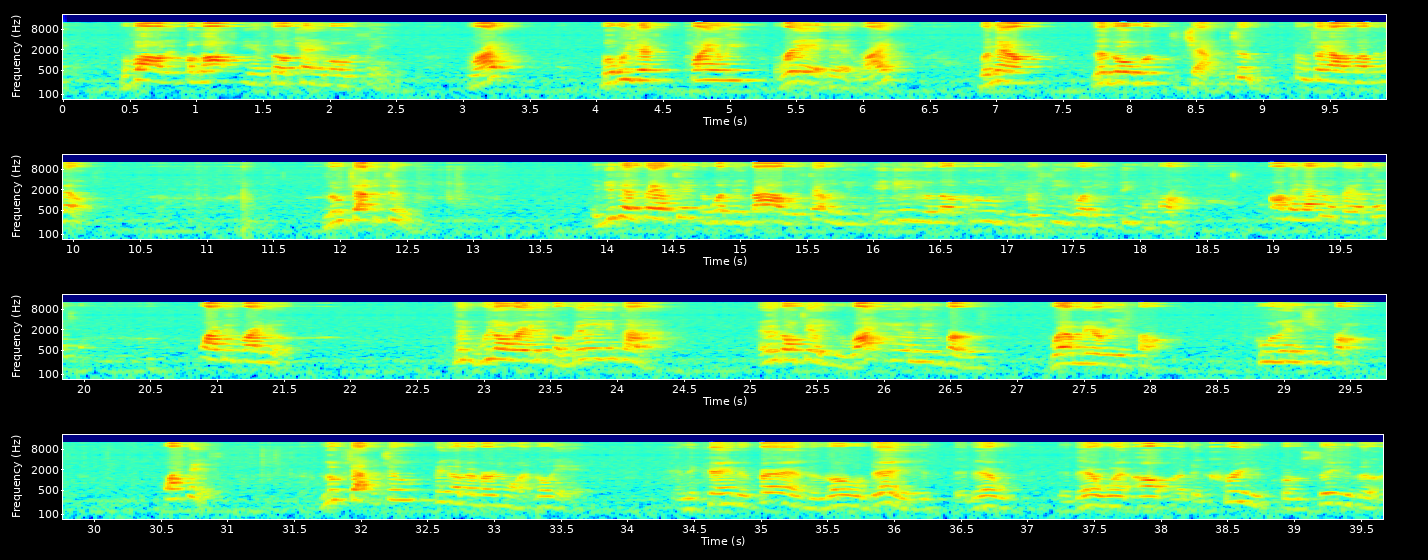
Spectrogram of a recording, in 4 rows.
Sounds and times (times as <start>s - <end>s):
Speech: 0.0s - 10.2s, 11.9s - 12.7s, 13.9s - 21.6s, 22.8s - 24.4s, 25.0s - 28.2s, 28.8s - 29.7s, 30.5s - 31.0s, 31.7s - 39.6s
Inside, small room: 0.0s - 39.6s.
